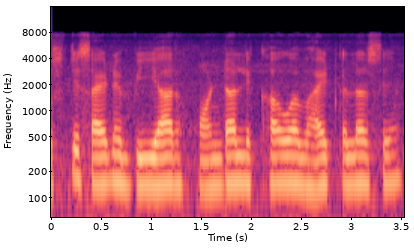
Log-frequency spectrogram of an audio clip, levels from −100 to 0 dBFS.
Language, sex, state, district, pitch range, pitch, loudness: Hindi, male, Uttar Pradesh, Lucknow, 145-150 Hz, 145 Hz, -16 LUFS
